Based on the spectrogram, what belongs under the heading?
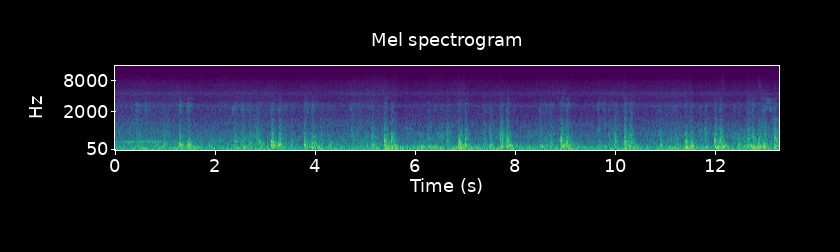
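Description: Kintetsu Ise-Shima Liner (23000 series) electric limited express under way, heard from inside the carriage: a steady running rumble with a regular clickety-clack of the wheels over rail joints, a click roughly every second or less.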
